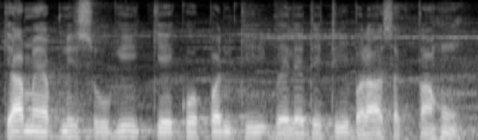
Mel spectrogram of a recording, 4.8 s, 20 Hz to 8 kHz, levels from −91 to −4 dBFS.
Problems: constant background noise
